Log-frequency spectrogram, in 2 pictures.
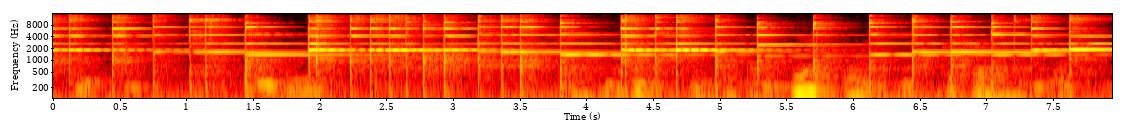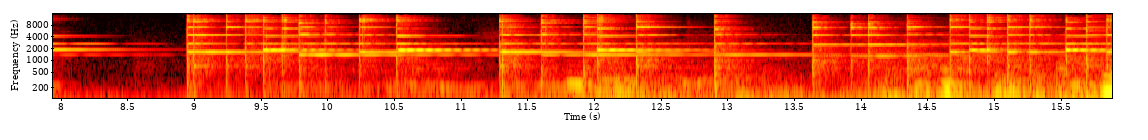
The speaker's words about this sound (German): Die Säge hört die Gläser klingen.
